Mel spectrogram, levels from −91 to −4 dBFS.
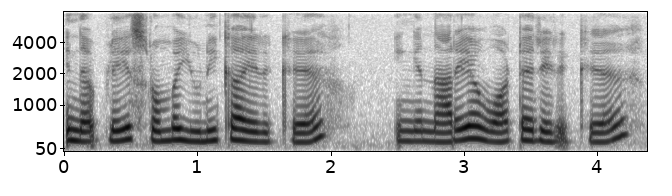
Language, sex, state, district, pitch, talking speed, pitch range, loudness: Tamil, female, Tamil Nadu, Nilgiris, 225 Hz, 125 wpm, 210-245 Hz, -16 LUFS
